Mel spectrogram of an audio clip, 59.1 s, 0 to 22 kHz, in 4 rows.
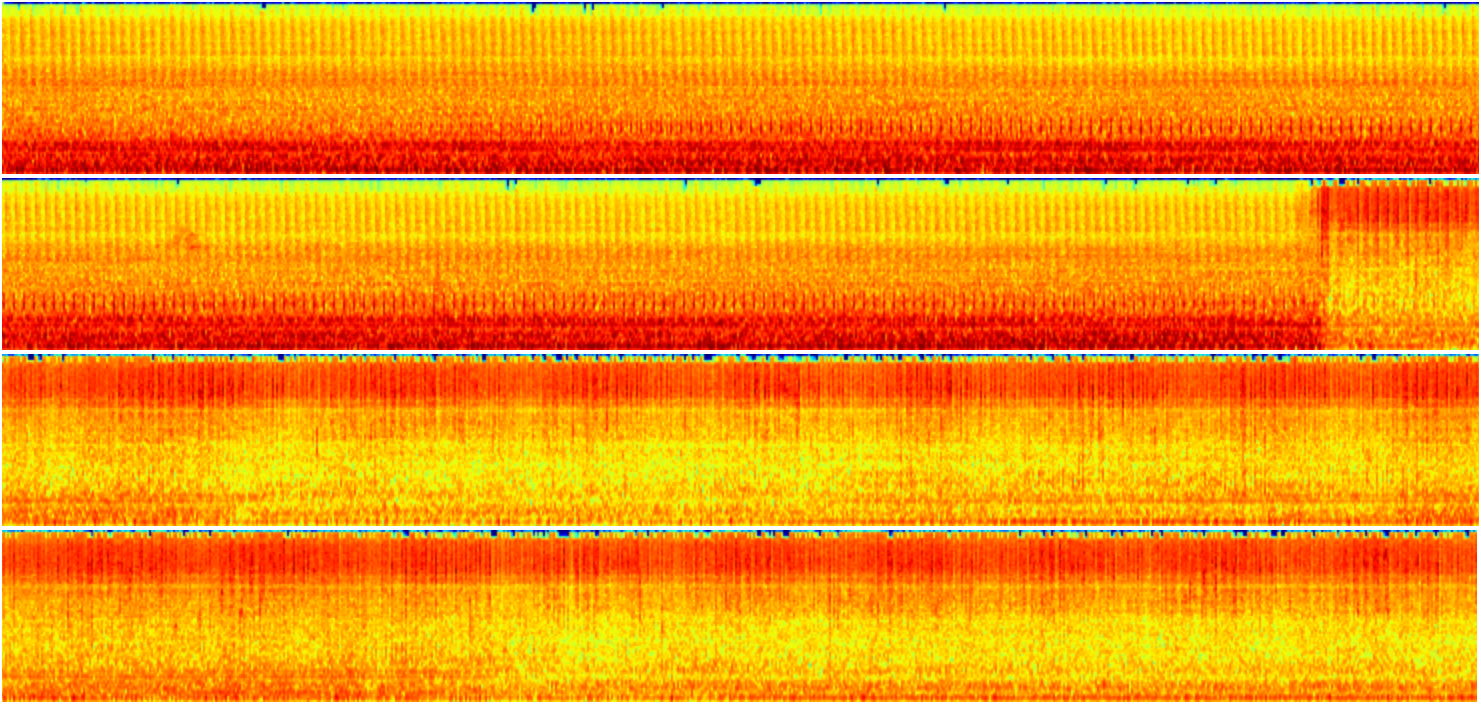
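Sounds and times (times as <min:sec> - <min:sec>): washing machine humming: 0:00.0 - 0:59.0.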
